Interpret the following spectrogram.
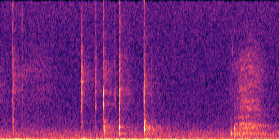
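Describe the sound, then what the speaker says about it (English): Typing on a computer keyboard while entering sign text in LED display software: a few scattered key clicks, then a short quick burst of taps, fairly close and clear with no talking. "you can type in what you want it to say"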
